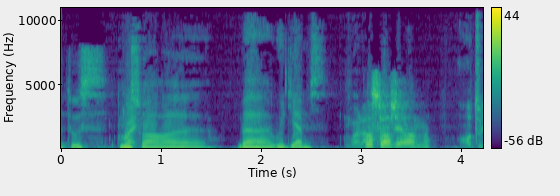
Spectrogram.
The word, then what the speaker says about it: Williams: Williams.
